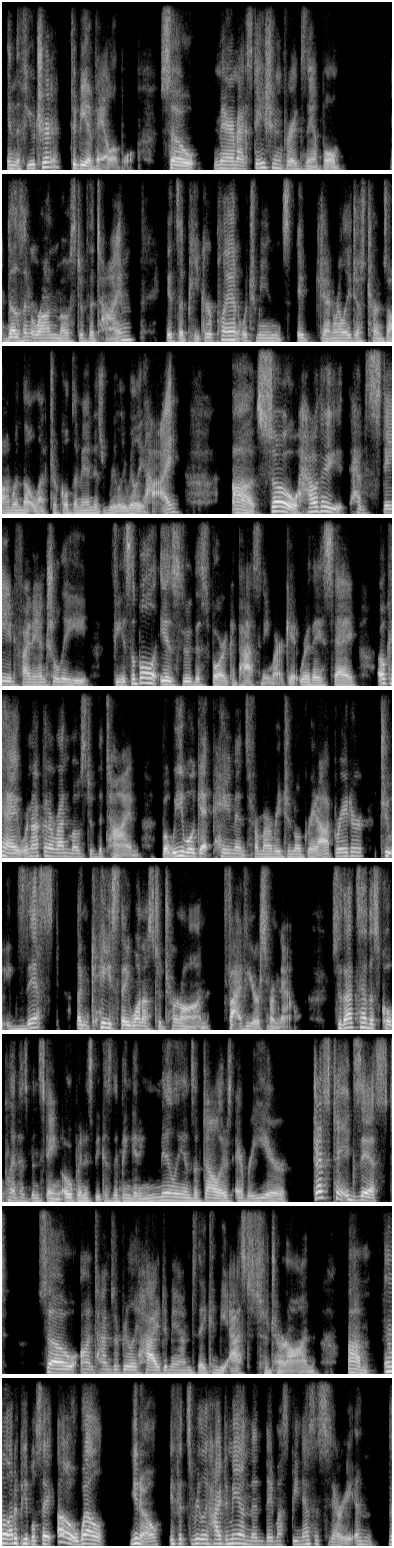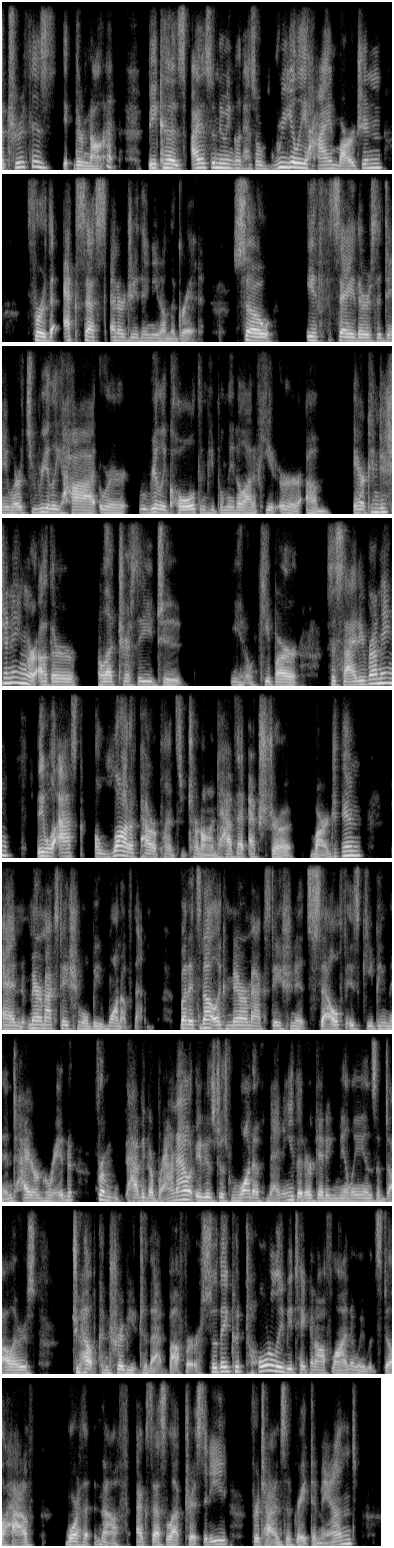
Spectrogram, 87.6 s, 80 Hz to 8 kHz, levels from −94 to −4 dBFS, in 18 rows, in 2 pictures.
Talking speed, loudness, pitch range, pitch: 195 wpm, -24 LUFS, 140-185 Hz, 155 Hz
